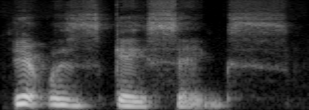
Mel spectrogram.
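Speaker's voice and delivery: muttered echo. Retold or imitated. Echoing the quote, quietly.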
